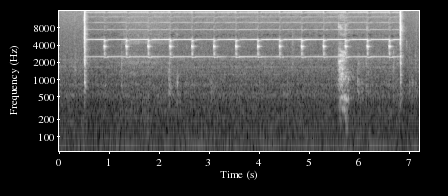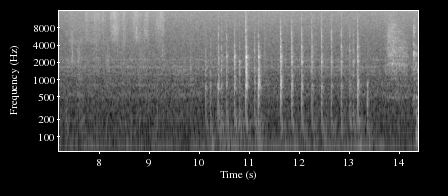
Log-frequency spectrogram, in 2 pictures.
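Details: Bench power supply feeding a 1949 Buick Sonomatic car radio with vibrator installed: steady high beep about twice a second for six seconds as the load pulls the supply down; supply overload alarm, suspected defective vibrator, not confirmed.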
